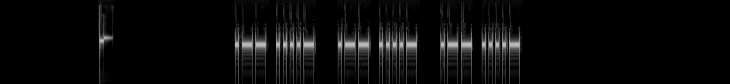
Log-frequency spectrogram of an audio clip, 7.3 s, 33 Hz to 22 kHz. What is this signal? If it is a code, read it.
Morse code, heard as a keyed tone, about 34 wpm, 700 Hz. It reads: W4 W4 W4
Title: Callsign Prefixes for Top 25 DXCC - Repeated 3x - 35wpm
